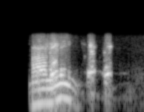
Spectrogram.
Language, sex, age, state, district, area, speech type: Hindi, male, 45-60, Rajasthan, Bharatpur, urban, conversation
